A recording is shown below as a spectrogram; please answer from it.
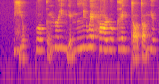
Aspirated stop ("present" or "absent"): absent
